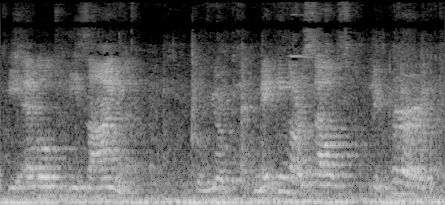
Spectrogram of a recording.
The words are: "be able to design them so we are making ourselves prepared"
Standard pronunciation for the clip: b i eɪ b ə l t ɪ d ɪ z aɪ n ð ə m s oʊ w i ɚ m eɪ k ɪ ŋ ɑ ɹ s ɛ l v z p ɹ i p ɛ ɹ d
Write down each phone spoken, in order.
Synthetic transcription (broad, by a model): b i eɪ b ə l t ɪ d ɪ z aɪ n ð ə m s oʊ w i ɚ m eɪ k ɪ ŋ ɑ ɹ s ɛ l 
